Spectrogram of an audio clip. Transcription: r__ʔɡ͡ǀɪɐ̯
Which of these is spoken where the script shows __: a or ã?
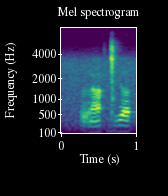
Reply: ã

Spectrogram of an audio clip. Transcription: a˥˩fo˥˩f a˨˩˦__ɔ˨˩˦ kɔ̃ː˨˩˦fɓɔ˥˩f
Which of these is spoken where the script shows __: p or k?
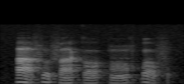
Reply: k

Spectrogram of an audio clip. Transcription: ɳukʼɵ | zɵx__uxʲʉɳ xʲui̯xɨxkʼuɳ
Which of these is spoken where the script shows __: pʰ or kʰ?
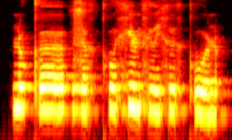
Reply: kʰ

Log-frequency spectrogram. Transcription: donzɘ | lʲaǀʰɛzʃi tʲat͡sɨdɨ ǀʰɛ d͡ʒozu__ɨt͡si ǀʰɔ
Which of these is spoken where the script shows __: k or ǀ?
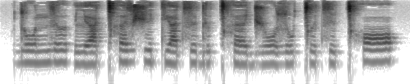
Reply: ǀ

